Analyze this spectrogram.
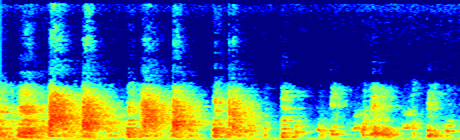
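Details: Chukar partridge of the Terali strain, used for fighting and hunting, giving several loud, rasping notes at an irregular pace that grow shorter and softer toward the end.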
